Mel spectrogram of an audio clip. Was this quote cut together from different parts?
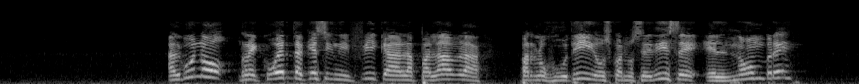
no; 0 cuts

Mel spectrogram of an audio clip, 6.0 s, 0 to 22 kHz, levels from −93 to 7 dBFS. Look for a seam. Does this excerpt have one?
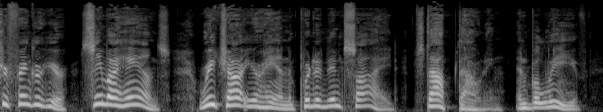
yes; 2 cuts; at 3.4 s, 4.1 s

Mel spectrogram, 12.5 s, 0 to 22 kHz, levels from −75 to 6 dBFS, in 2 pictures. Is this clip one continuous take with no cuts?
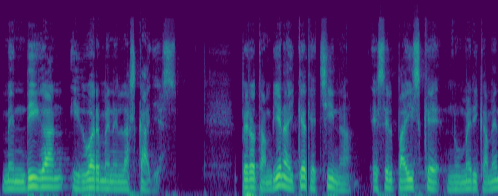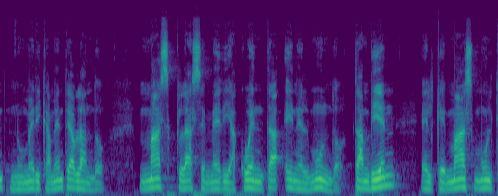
no; 2 cuts; at 3.8 s, 6.3 s

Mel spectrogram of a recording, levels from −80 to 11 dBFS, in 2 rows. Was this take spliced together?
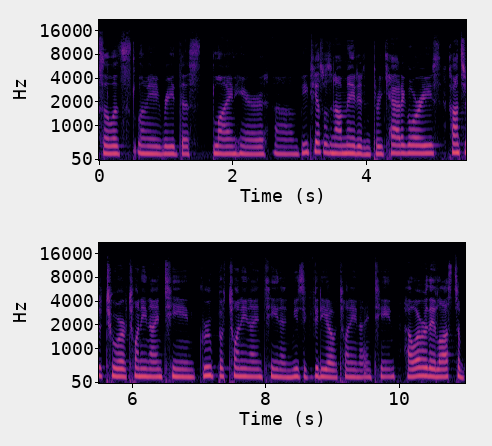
yes; 4 cuts; at 1.6 s, 2.5 s, 5.2 s, 10.0 s

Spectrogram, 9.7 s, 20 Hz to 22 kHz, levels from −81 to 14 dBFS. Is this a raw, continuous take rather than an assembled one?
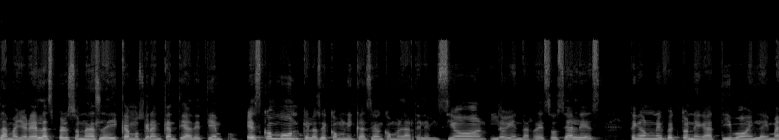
no; 6 cuts; at 1.8 s, 3.0 s, 4.0 s, 5.1 s, 6.2 s, 6.5 s

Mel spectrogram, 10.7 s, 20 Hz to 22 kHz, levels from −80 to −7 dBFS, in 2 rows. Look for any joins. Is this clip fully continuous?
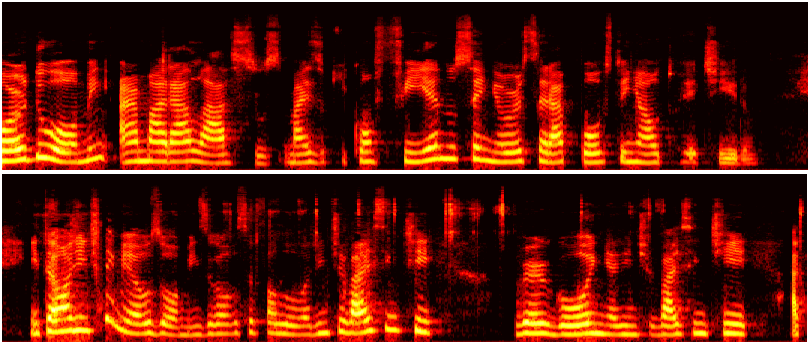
no; 2 cuts; at 6.0 s, 8.8 s

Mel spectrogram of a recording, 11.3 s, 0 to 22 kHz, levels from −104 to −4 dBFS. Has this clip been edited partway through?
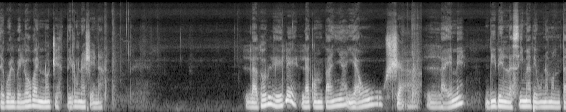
yes; 1 cut; at 8.4 s

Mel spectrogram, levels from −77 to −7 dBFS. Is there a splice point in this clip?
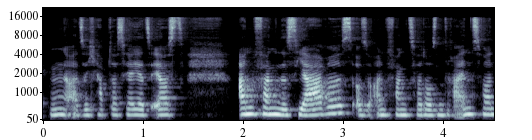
no; 0 cuts

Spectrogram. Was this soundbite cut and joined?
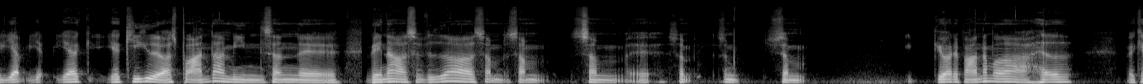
yes; 1 cut; at 3.6 s

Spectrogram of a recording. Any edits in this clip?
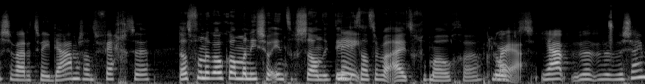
no; 0 cuts

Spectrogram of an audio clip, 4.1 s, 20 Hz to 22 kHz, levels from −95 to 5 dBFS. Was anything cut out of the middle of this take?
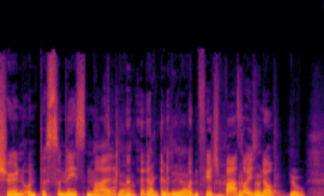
no; 0 cuts

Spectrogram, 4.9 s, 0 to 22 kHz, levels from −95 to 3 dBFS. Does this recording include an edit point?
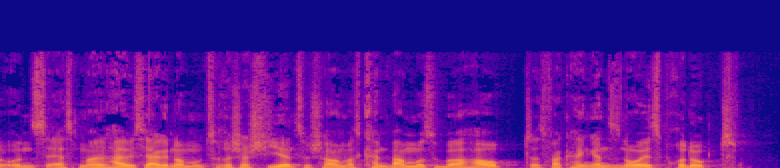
no; 0 cuts

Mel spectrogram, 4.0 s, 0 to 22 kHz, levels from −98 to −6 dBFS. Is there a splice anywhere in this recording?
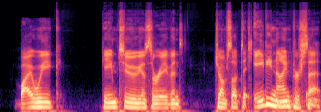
no; 0 cuts

